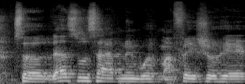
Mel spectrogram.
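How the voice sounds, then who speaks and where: With an energetic tone, a man at medium pitch speaks amid noticeable background noise and audible room echo. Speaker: vlogger. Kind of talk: video diary update. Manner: casual, energetic.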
